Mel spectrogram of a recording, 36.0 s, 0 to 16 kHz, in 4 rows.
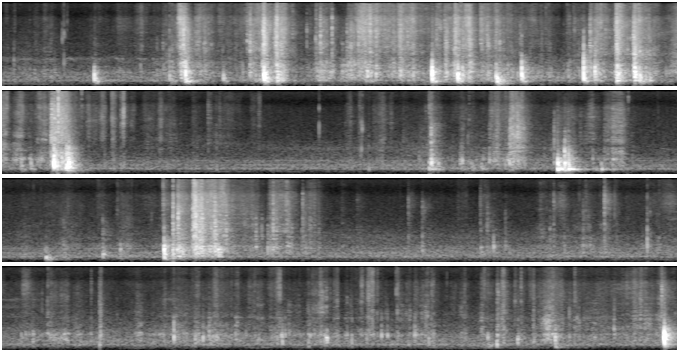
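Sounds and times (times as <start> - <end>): paper rustling and crinkling: 1.6 - 12.5, 20.2 - 22.3, 24.4 - 36.0.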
